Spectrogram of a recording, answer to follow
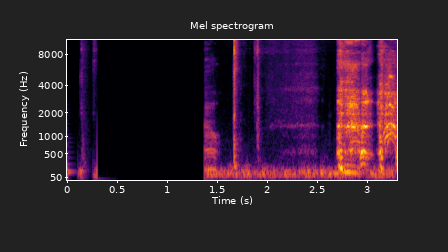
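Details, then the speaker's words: Adult with a cold, sick around Christmas, gives a few short, harsh coughs with a throat-clearing quality in a quiet room; the cough started four or five days earlier in someone who rarely gets sick. "I started I started getting a cough now I don't I'm not a person that gets sick"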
